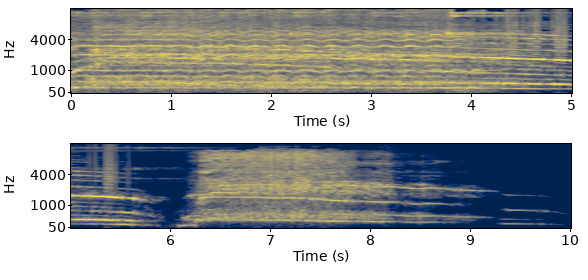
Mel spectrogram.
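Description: Electronically pitch-shifted cartoon singing voice holding a long note that slowly slides down in pitch and breaks off near six seconds. A second falling note follows and fades by nine seconds, then a short last one.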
